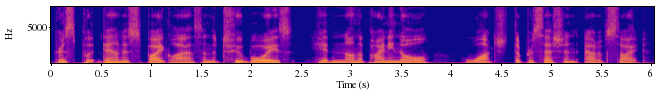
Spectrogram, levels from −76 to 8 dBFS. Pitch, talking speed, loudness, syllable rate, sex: 105 Hz, 200 wpm, -20 LUFS, 4.8 syllables/s, male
